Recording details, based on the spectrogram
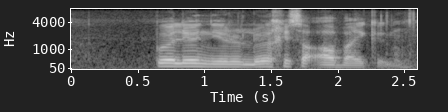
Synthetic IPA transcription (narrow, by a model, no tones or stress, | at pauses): puəlionyəɾuluəχisəʔɐfvəjkəŋ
